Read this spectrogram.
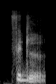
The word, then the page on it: fiddle: Indian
